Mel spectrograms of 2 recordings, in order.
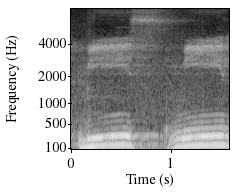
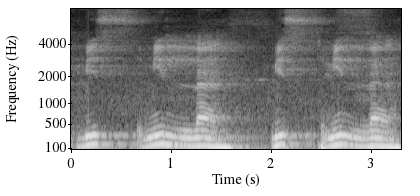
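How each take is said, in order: First: Bismillah with the bis dragged long; wrong drawn-out bis. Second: Bismillah gliding straight into the sin; correct Bismillah. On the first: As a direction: drag out "Bis" before the sin. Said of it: "Itu dihindari seperti itu". (Bismillah dengan bis ditarik panjang) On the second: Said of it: "langsung masuk pada huruf sin". (Bismillah langsung masuk huruf sin) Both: Shown as a demonstration.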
